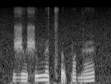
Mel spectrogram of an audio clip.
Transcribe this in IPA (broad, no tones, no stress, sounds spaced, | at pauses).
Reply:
ʒ ə ʃ ə n̪ ɛ t͡sʼ ə̰ p ɐ ɡ ɛ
